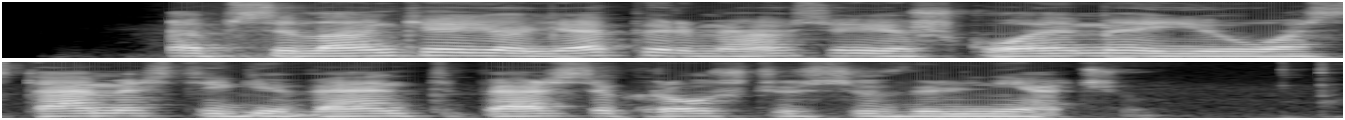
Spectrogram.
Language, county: Lithuanian, Vilnius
